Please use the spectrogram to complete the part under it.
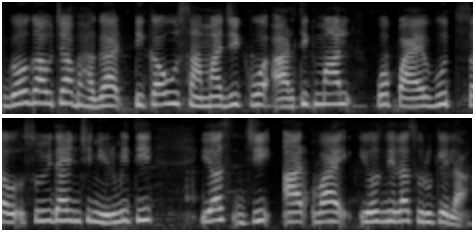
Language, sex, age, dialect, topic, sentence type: Marathi, female, 25-30, Varhadi, banking, statement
